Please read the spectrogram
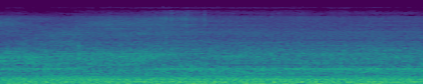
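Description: Steady low rumble of outdoor background noise, unchanging, with no distinct event standing out.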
